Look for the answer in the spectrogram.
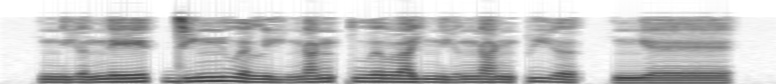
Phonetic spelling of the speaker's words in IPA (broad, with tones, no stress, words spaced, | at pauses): ni˩ə̯neː˧˥t̚ di˧˥ɲu˥˨ə̯ li˧˩ŋa˧˥ŋ ku˧ə̯ ʋa˧jni˩˧ə̯ŋa˧ŋpi˥˨ə̯ | ɲɛː˩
